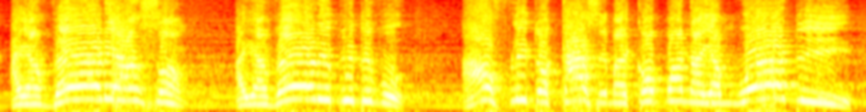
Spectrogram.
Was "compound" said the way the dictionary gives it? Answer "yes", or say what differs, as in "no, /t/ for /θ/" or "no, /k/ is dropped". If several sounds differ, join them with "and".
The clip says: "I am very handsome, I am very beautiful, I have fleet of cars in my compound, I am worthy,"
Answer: no, /d/ is dropped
